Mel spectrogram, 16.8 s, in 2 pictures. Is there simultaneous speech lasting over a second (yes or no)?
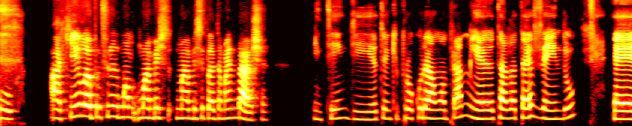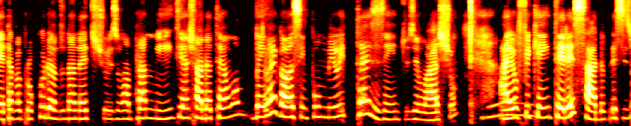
no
